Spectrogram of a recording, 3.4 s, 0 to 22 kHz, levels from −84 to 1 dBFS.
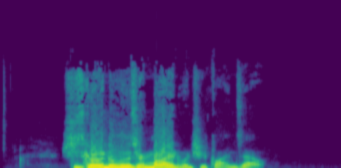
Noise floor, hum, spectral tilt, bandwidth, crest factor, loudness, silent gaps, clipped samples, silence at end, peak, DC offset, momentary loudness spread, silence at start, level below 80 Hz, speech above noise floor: -77 dBFS; none; -8 dB/octave; 13 kHz; 12 dB; -10 LUFS; none; under 0.1%; 0.85 s; 0 dBFS; under 0.1%; 14 LU; 0.65 s; -46 dBFS; 68 dB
